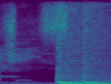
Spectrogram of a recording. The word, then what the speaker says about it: Jacen: I've never heard of a Jason. It seems like not a Star Wars name. – I know, but it's spelled funny. It's spelled science fiction-y, right? J-A-C-E-N. – Jason.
